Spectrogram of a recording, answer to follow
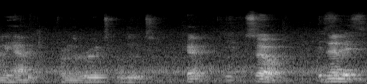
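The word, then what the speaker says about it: לוט: So we have Lot, and then we have from the root, Lut.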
